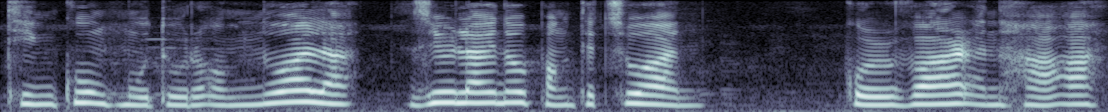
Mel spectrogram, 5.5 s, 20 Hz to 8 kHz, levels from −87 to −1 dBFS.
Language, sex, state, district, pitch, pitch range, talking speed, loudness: Mizo, female, Mizoram, Aizawl, 235 Hz, 220-265 Hz, 175 wpm, -14 LUFS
